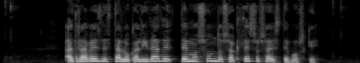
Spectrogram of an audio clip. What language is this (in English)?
Galician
